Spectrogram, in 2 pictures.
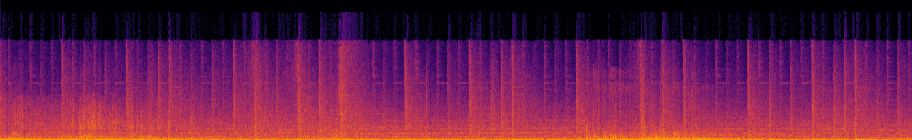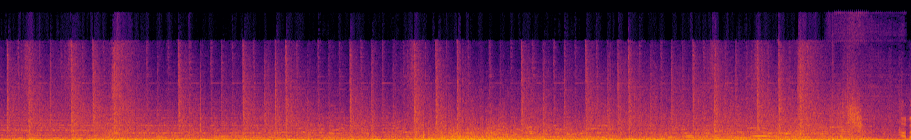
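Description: Heavy bombardment over Gaza's residential areas as war footage: loud, dense rumbling blasts and booms rolling continuously, with sharper crackling bursts throughout.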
